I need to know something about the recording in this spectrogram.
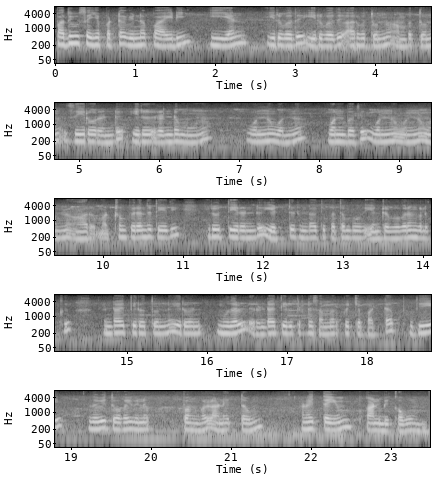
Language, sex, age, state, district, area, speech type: Tamil, female, 30-45, Tamil Nadu, Mayiladuthurai, urban, read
